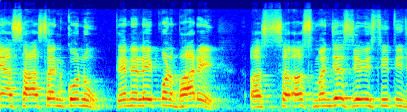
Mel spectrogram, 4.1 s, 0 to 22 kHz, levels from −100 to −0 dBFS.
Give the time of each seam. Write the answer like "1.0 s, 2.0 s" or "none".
none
